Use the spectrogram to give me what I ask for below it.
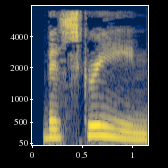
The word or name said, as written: bescreen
